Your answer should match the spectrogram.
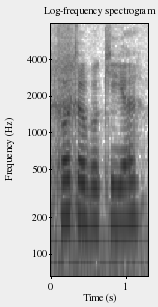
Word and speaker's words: Kotobukiya: This is Kotobukiya, okay. I think. Something. I think that's how you pronounce it. – Kotobukiya.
